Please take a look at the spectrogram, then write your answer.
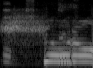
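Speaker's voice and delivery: playful teasing tone. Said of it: "that's how you have to say it".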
